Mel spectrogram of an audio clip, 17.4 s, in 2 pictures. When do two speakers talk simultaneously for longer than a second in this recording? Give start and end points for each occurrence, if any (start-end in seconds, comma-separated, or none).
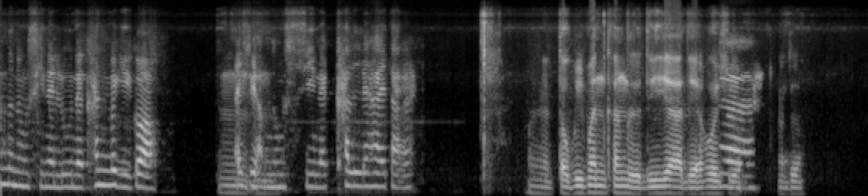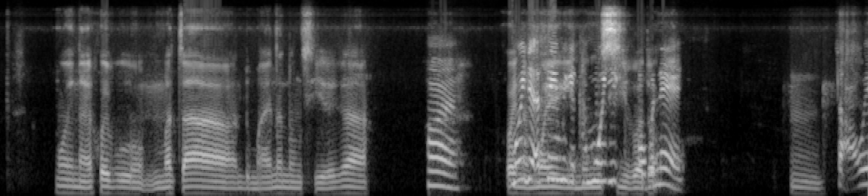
13.8-15.2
